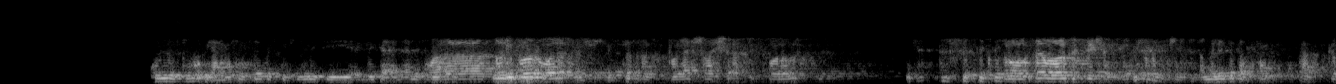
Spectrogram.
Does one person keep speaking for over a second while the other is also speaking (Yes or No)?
Yes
